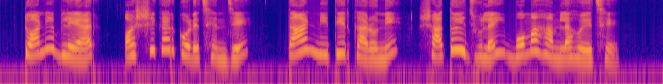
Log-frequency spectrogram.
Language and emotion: Bengali, neutral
